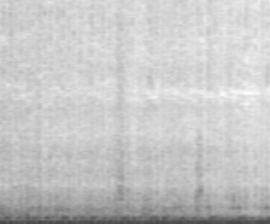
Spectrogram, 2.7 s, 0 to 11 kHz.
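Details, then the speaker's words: Jeep JK Wrangler with 480 hp Corvette LS3 swap, cam, idle set about 750 RPM, few hundred miles: deep, choppy V8 idle with a lumpy cam lope, steady and even with no knocks; healthy running engine. "sound like a racer you can hear that cam we got it set for about 750 RPM we tried going lower but started to lose intake manifold vacuum"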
